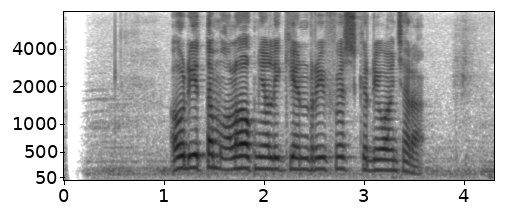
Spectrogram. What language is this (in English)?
Sundanese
